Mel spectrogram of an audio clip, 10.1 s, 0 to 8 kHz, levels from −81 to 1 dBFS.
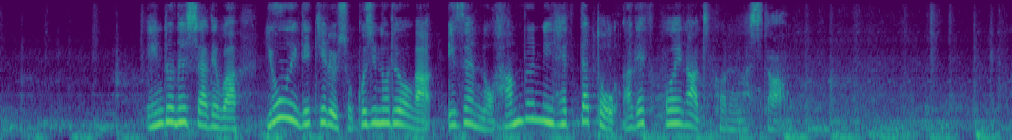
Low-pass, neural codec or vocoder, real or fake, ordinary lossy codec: none; codec, 16 kHz, 1.1 kbps, Voila-Tokenizer; fake; none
